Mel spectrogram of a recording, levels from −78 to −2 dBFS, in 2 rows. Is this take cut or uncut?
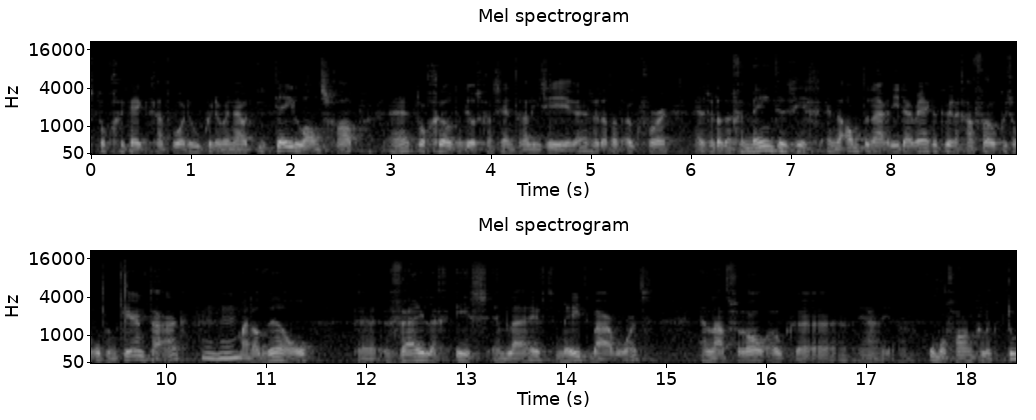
uncut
